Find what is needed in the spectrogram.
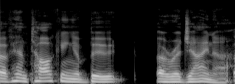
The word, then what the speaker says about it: Regina: The next stop was Regina, and that is how you say it, not Regina. It's Regina. I saw a video of someone saying Regina.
